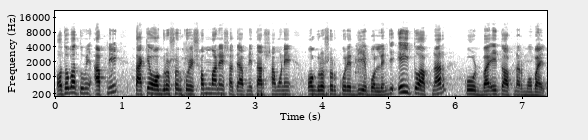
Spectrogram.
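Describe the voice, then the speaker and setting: A man teaching an Arabic lesson online, who reads dialogue lines slowly, then translates and explains them and checks with his students. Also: sits high, slight background noise. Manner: addresses students directly and checks understanding.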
